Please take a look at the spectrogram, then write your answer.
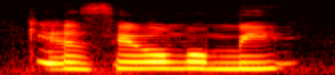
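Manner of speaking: put-on tearful sobbing voice. Asking mom how she's doing in a staged bit, fake crying. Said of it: "तू ऐसे रोते रोते क्यों आ रही है".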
